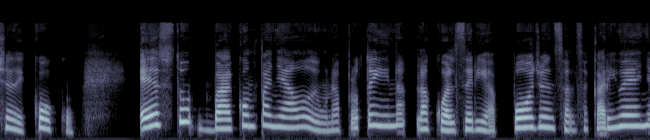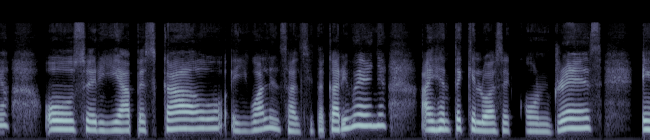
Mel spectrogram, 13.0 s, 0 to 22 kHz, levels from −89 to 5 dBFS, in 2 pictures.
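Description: No technical faults are audible.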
